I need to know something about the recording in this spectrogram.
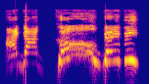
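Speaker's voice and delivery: slow, drawn-out triumphant shout; gleeful. Retold or imitated. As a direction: savor it like hitting the jackpot. Thrilled at the viral moment.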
